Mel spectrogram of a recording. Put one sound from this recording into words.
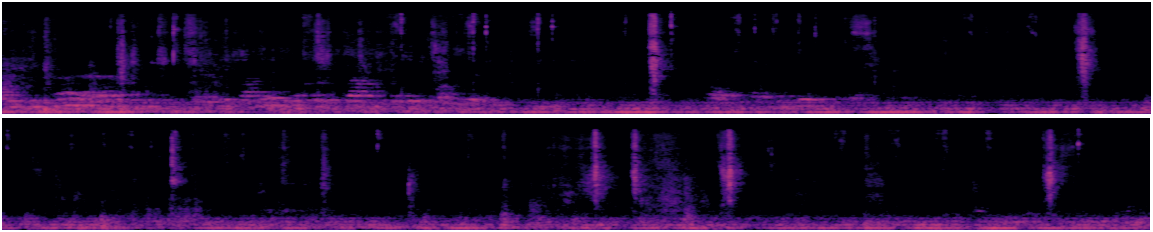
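Scissors snip sharply through hair, close up.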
